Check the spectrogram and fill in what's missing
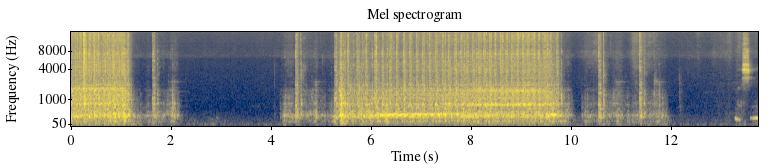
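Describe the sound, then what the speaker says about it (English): Quilting with a sewing machine: the motor runs in two bursts, a brief one and then a steady run of about four seconds, separated by quiet pauses and light handling noises, with no talking. "Machine's making some interesting sounds today."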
